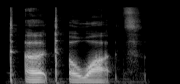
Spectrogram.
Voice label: star, Lushootseed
